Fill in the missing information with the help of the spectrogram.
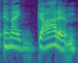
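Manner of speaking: ordinary talk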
